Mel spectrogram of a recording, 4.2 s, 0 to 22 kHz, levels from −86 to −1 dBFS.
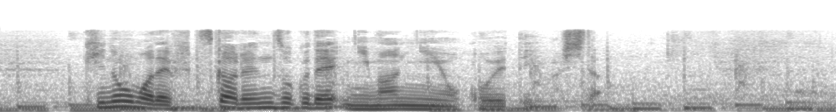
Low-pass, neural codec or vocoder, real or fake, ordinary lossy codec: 7.2 kHz; none; real; none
